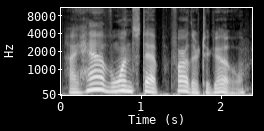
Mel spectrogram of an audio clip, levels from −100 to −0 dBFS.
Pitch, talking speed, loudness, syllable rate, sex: 150 Hz, 175 wpm, -16 LUFS, 4.5 syllables/s, male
